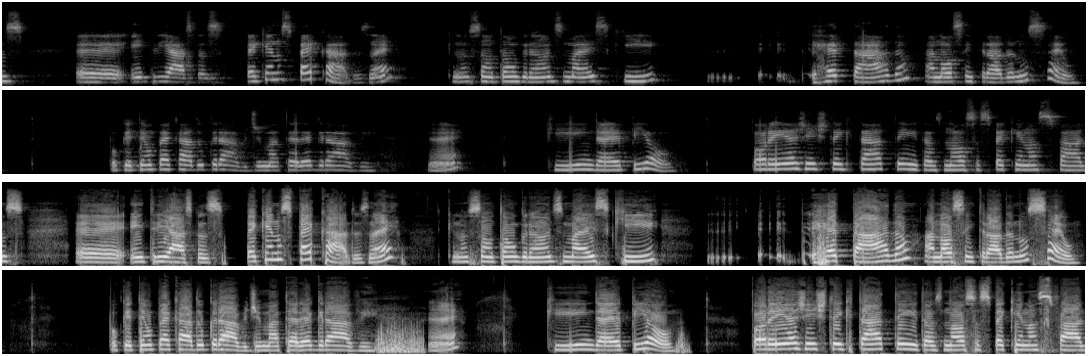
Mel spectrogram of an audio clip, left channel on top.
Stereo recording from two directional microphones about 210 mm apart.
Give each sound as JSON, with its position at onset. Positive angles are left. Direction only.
{"t": 0.7, "sound": "speech", "side_deg": -45}
{"t": 11.9, "sound": "speech", "side_deg": -45}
